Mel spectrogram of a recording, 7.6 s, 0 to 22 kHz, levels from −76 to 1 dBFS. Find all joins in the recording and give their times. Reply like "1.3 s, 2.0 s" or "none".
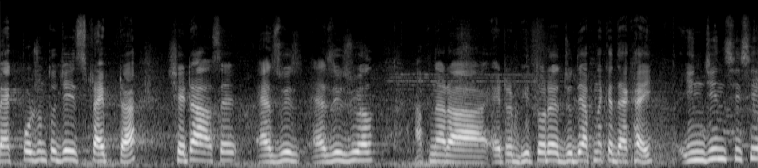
6.7 s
